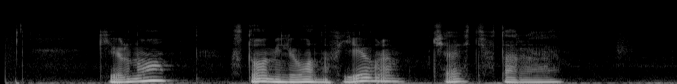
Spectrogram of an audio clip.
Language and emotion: Russian, sad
